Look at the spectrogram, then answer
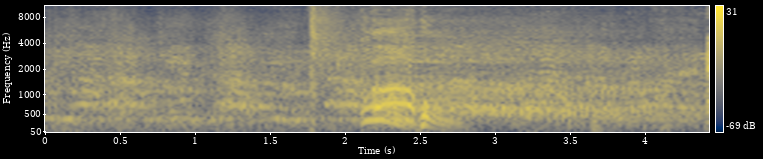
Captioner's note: fans chanting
